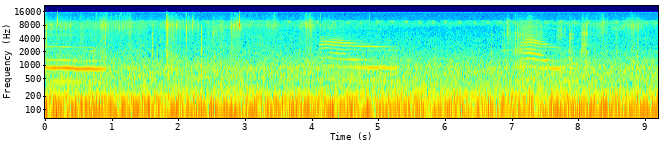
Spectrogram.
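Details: Savannah cat eyeing a stork along with nearby birds and ducks. Three clear meows are spaced through the stretch: a drawn-out opening cry, a longer wavering call midway, and a short chirpy one near the end. A steady low rumble runs beneath.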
